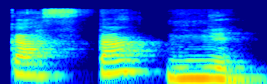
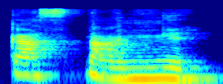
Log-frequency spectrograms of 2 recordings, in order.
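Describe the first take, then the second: Both takes have the same delivery.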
